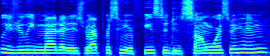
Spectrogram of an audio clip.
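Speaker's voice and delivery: plain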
